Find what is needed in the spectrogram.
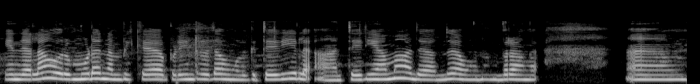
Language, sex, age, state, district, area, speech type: Tamil, female, 30-45, Tamil Nadu, Mayiladuthurai, urban, spontaneous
